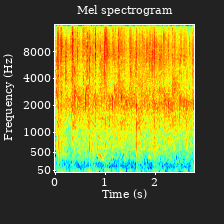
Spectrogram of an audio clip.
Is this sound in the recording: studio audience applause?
yes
